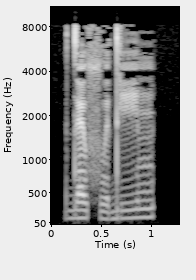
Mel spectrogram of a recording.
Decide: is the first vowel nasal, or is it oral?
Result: oral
